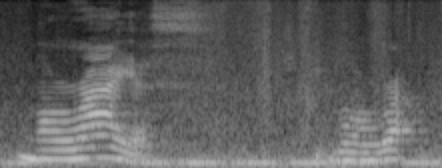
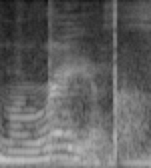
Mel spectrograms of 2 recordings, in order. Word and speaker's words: Moraeus: Mr. Marias, no, Moraeus. It's pronounced Moraeus. Calagione.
